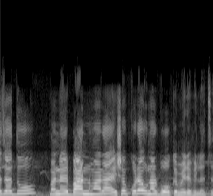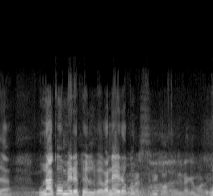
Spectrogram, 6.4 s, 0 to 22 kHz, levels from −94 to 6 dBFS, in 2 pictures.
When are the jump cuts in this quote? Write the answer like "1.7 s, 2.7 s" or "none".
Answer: none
